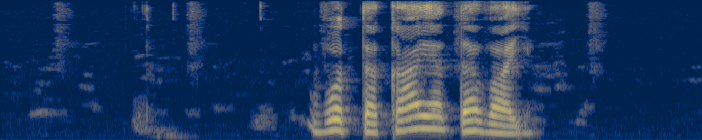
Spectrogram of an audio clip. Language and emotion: Russian, neutral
